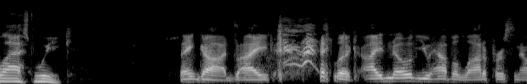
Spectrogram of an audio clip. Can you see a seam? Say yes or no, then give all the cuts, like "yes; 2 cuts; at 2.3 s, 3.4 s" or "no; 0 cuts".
yes; 3 cuts; at 2.3 s, 3.3 s, 4.1 s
